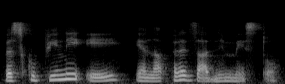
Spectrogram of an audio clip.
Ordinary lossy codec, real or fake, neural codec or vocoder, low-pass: none; fake; codec, 16 kHz, about 1 kbps, DyCAST, with the encoder's durations; 7.2 kHz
